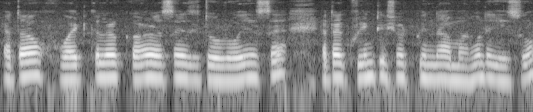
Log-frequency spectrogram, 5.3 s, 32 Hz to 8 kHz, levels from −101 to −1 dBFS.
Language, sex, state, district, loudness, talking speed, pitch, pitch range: Assamese, male, Assam, Sonitpur, -16 LUFS, 155 wpm, 170 Hz, 160-180 Hz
